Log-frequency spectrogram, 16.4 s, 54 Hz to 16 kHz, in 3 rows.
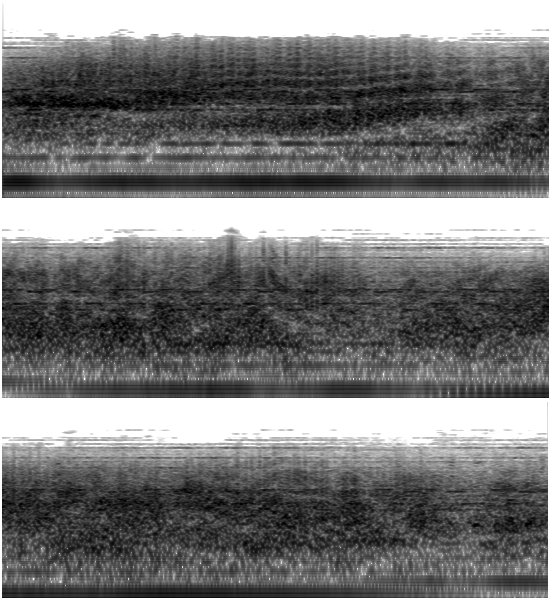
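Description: North American XB-70 Valkyrie jet bomber in flight: a steady rushing jet-engine noise, over a low steady hum that steps down in pitch about five and ten seconds in.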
